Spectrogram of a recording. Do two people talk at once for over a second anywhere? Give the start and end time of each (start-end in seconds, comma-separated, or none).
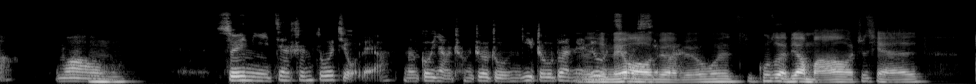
5.7-6.9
